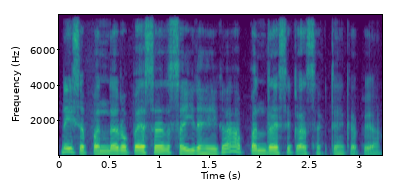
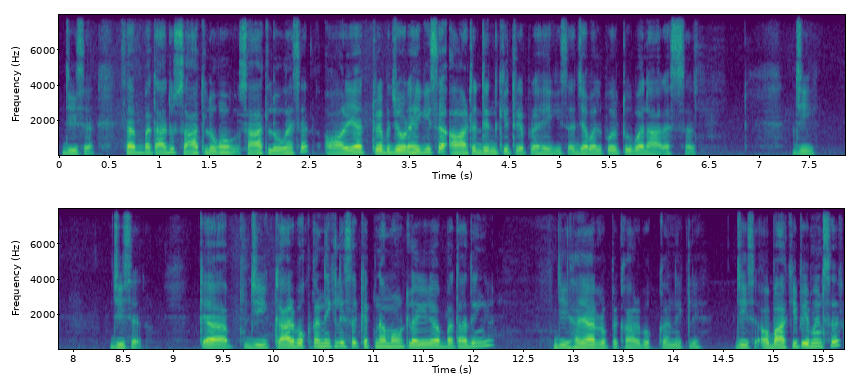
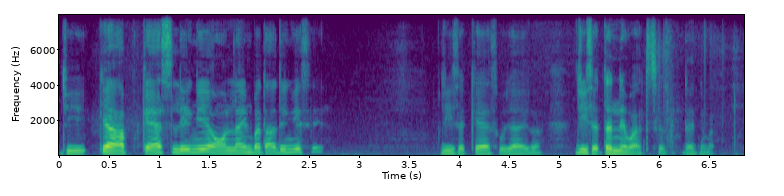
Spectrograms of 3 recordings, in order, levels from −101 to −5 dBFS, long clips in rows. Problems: none marked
